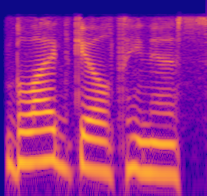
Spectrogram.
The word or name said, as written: bloodguiltiness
